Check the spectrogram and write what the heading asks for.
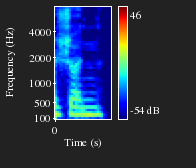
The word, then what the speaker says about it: jaune: les accents et bien normalement ici les personnes du Nord prononceraient avec un haut fermet le jaune mais moi je le prononce avec un o ouvert puisque je viens du sud donc je dirais du jaune 4 une chaussure alors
